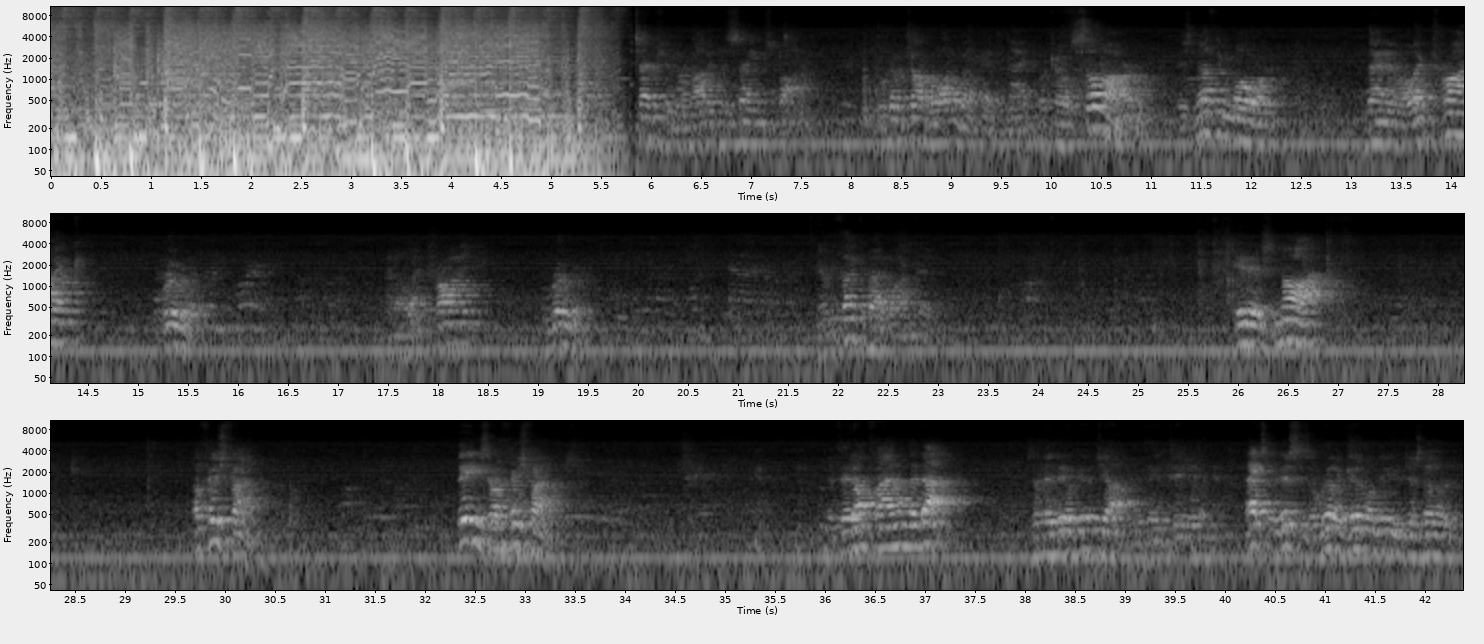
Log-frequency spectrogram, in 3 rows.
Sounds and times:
Speech: 5.8 - 12.4, 13.1 - 14.6, 15.2 - 23.1, 25.9 - 27.8, 29.7 - 30.5, 31.1 - 35.0, 35.9 - 42.3.

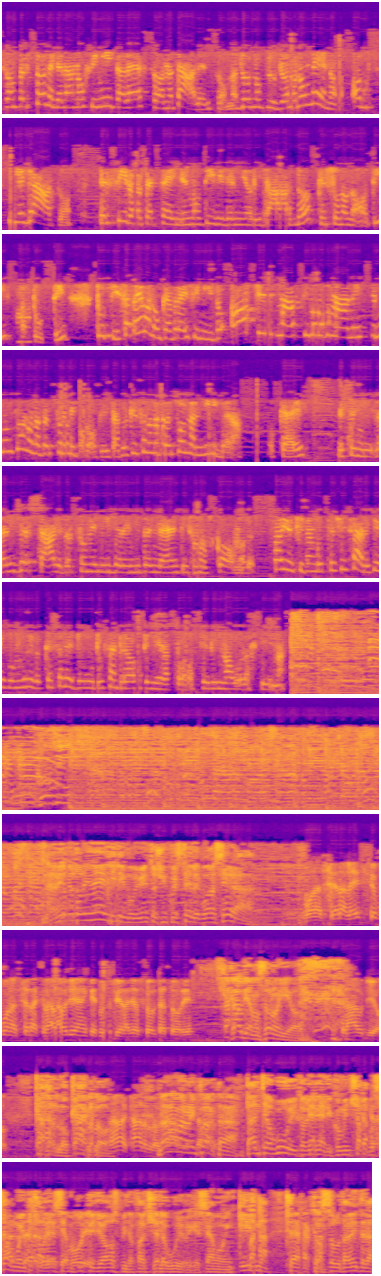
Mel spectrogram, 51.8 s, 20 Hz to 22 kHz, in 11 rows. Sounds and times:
Radio: 0.1 - 17.7, 33.5 - 51.7.

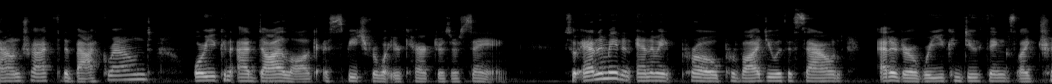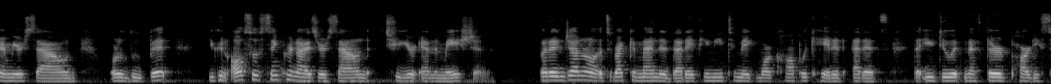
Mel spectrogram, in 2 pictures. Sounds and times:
Speech: 0.0 - 5.1, 5.7 - 21.0.

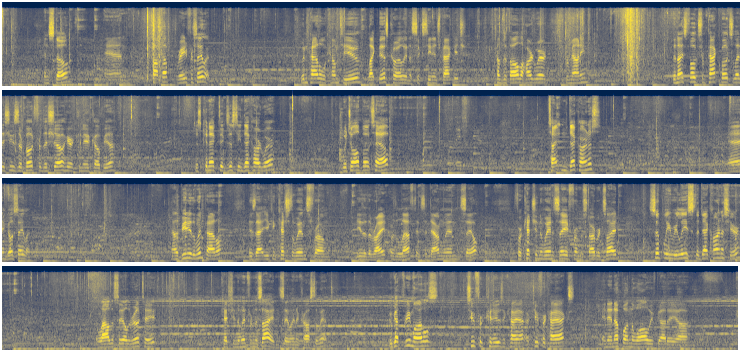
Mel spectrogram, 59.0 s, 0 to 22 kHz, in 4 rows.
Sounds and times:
Music: 0.0 - 59.0
Speech: 0.8 - 4.2, 6.0 - 11.8, 13.4 - 17.0, 18.6 - 20.2, 32.9 - 39.0, 39.8 - 41.9, 42.5 - 44.3, 46.2 - 47.4, 48.7 - 50.8, 52.0 - 53.0, 53.6 - 58.1.

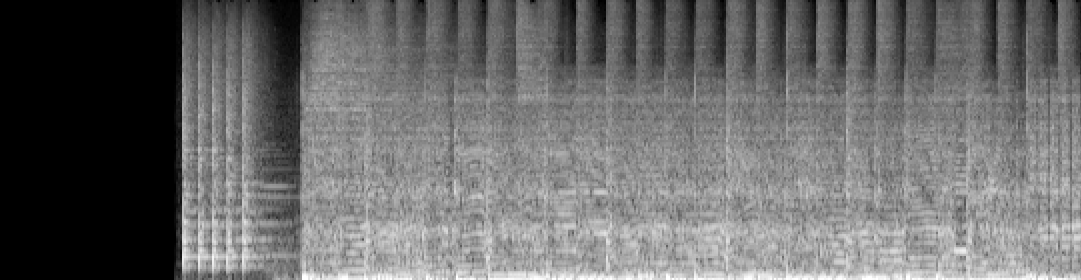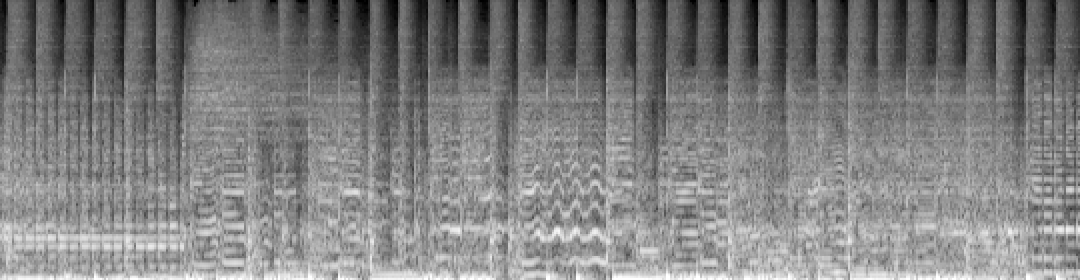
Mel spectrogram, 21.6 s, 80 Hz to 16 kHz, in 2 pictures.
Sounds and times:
Drum roll: 1.8 - 21.6
Guitar: 2.0 - 21.6.

